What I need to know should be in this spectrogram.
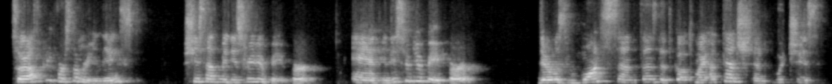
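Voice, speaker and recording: A young woman whose first language is Serbian gives a research talk at a summer school. Her voice sits a bit high, and her delivery is candid and earnest, full of fillers and small restarts. She sounds somewhat distant from the microphone, as in a lecture room. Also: fairly bright tone. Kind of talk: conference talk.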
